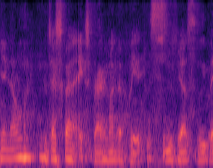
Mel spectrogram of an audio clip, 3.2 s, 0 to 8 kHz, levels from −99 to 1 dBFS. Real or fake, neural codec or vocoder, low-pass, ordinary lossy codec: fake; codec, 16 kHz, 1 kbps, FreqCodec, larger model; none; none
